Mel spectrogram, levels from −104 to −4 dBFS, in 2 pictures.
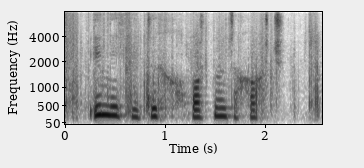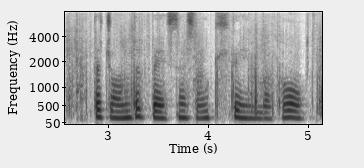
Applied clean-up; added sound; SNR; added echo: neural mask model RNNoise.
